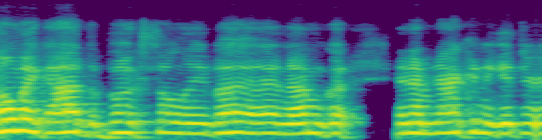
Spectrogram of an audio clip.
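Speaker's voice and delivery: anxious, worried fretting. Retelling first starting to write: imitating own past worry. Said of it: "I was worried".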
